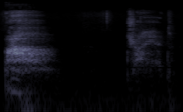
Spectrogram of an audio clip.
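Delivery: a sigh, then a breathy whispered try it; whispered urging. Real, not acted. Urging listeners after a sigh.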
